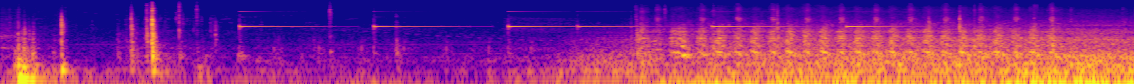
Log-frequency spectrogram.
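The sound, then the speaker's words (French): A few sharp clicks and dashboard warning chimes, then the starter of a car that has not been driven for a long time cranks steadily and rhythmically for several seconds without the engine catching. No one speaks. “La voiture veut plus démarrer.”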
